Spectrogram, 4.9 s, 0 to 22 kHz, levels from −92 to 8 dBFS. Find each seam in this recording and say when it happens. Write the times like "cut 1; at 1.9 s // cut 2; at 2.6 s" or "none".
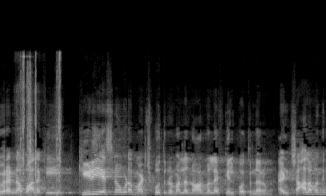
cut 1; at 1.1 s // cut 2; at 4.1 s

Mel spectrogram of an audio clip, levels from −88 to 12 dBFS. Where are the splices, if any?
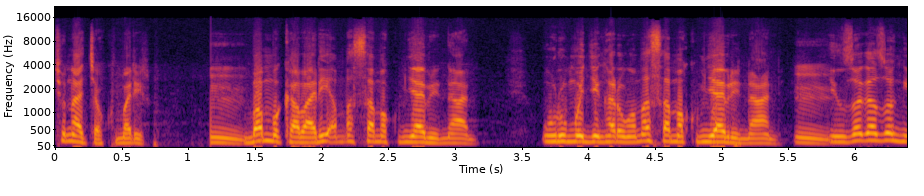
cut 1; at 1.1 s

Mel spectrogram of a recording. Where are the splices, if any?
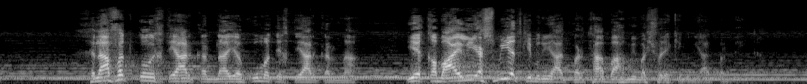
cut 1; at 6.8 s

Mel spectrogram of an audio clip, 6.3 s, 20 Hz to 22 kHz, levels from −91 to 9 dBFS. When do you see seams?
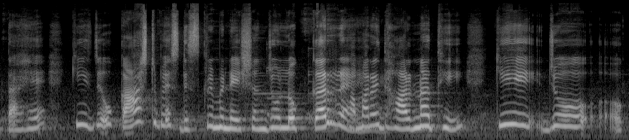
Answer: cut 1; at 3.6 s

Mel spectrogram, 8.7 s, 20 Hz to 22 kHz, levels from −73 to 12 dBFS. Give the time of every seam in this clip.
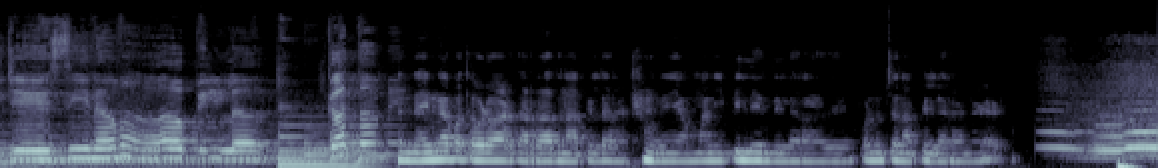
cut 1; at 2.9 s

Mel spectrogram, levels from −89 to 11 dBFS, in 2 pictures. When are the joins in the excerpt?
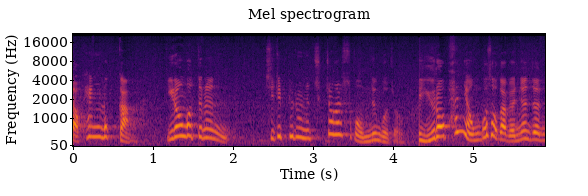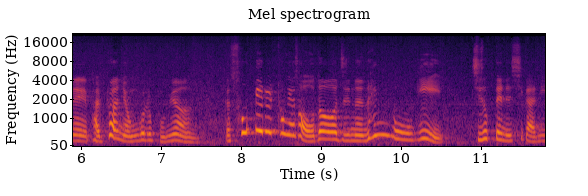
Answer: cut 1; at 4.1 s

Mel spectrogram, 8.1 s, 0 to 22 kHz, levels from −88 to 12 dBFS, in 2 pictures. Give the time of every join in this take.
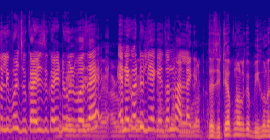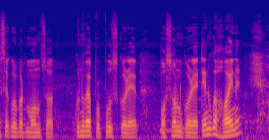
cut 1; at 3.0 s // cut 2; at 5.1 s

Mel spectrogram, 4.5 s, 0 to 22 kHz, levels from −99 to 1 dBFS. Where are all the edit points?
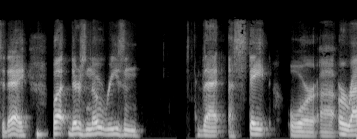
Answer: none

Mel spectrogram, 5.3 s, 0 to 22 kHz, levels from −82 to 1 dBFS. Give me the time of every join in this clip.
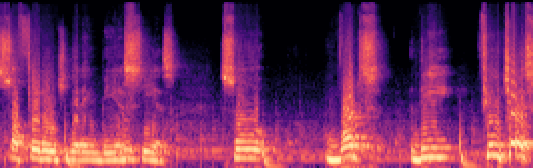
none

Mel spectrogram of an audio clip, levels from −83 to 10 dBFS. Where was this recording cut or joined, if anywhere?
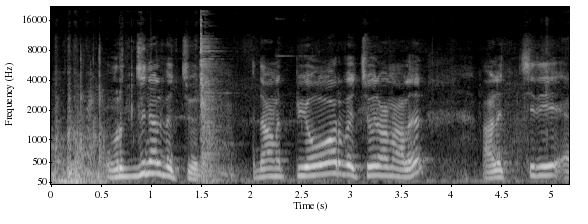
none

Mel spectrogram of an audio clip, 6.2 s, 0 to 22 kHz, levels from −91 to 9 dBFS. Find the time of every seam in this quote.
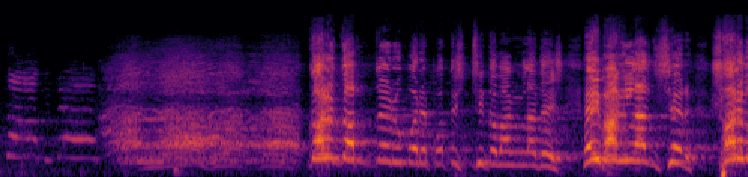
cut 1; at 2.4 s

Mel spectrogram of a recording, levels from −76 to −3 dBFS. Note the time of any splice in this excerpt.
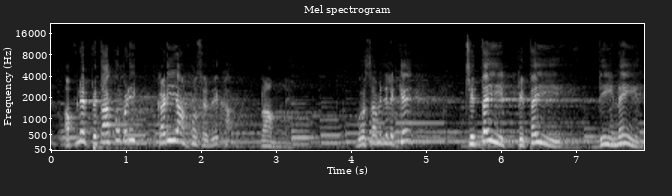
none

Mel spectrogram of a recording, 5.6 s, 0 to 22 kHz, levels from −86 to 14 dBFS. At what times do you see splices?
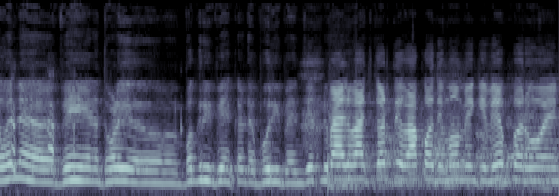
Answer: cut 1; at 3.3 s

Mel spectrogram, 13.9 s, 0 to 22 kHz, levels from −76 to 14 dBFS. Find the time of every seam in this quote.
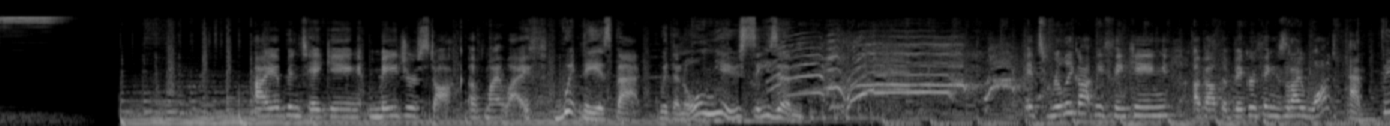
cut 1; at 1.0 s

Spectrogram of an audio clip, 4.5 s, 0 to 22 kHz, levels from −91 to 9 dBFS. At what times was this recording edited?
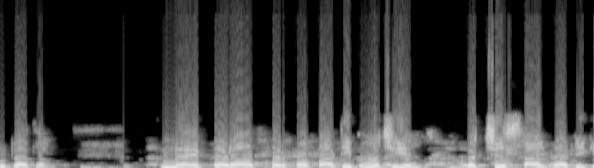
cut 1; at 1.0 s

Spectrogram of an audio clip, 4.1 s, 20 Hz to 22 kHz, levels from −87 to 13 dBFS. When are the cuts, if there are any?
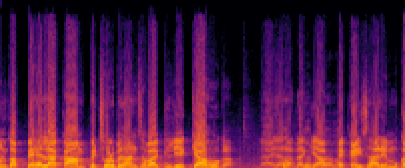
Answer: cut 1; at 3.0 s

